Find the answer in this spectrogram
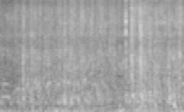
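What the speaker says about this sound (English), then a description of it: "The pigeon and the parrot are fighting." Pigeons and a parakeet scuffle outdoors in a London park, with a steady dense wash of cooing, fluttering and rustling that continues without a break.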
